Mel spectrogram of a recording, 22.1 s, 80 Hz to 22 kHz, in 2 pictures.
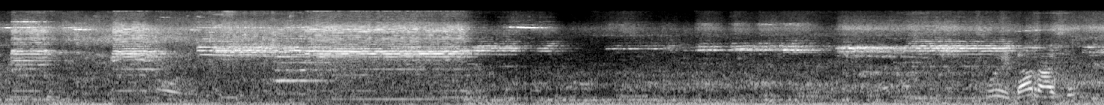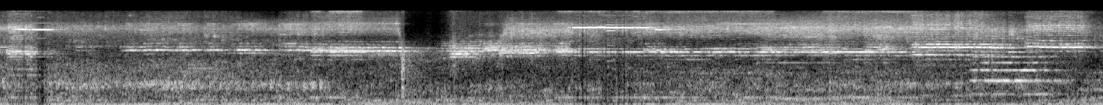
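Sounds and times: motorcycle and scooter engines: 0.0 - 22.0.

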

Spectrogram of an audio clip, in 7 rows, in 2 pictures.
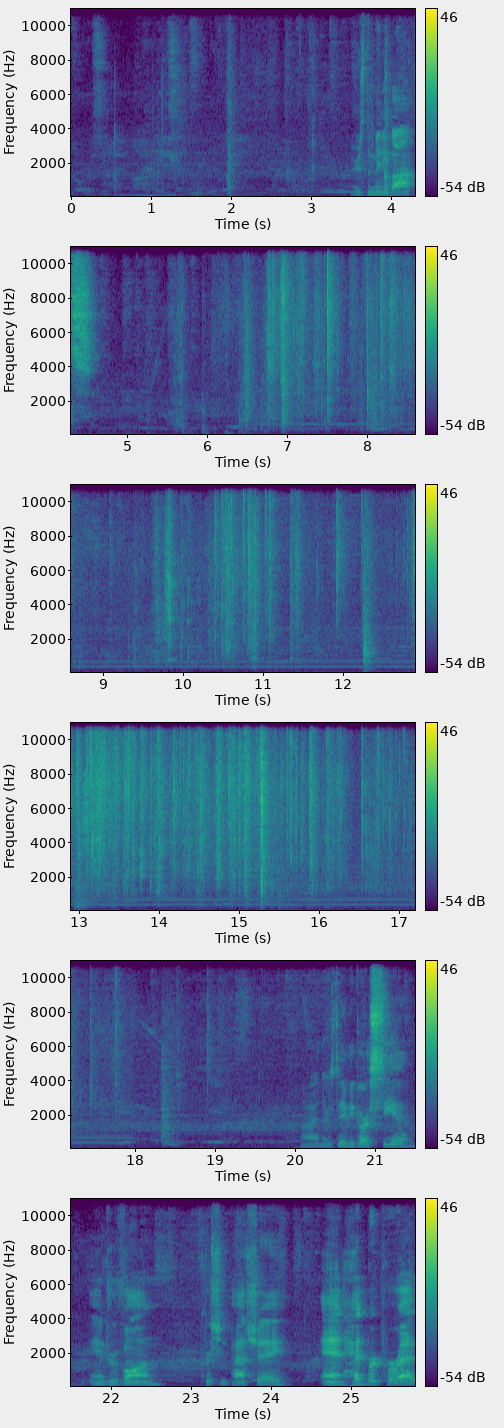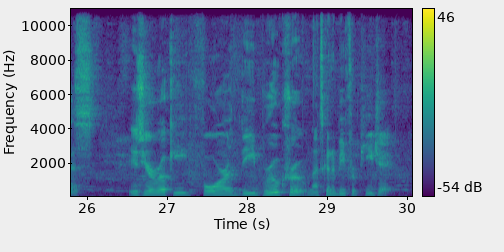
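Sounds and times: foil pack tearing and crinkling: 6.3 - 17.9.

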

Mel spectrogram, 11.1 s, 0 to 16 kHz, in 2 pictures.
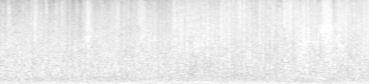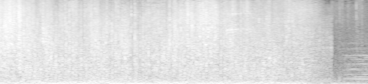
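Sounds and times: battle explosions rumbling: 0.0 - 10.7
music soundtrack: 10.5 - 11.0.

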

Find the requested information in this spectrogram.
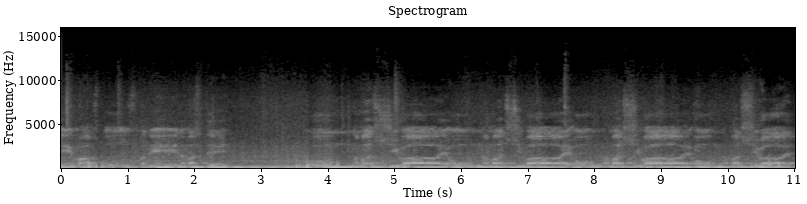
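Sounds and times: man chanting: 0.0 - 11.0
steady low drone: 0.0 - 11.0.

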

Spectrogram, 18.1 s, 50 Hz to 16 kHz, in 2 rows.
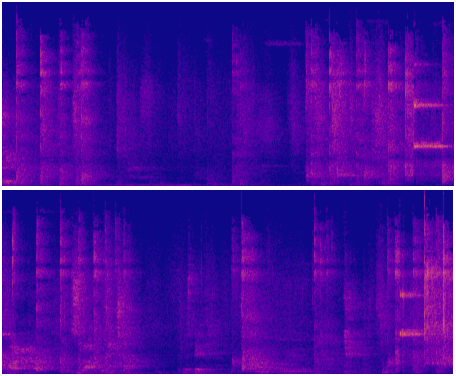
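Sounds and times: brief high squeak: 8.2 - 8.8.

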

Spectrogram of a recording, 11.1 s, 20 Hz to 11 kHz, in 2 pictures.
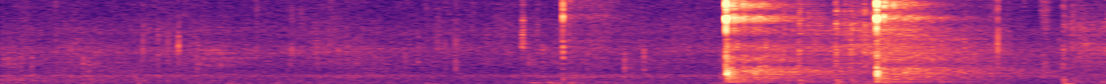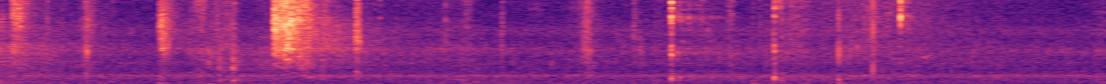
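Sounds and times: table tennis ball bouncing: 3.6 - 5.0.

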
